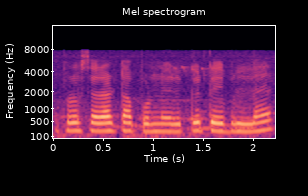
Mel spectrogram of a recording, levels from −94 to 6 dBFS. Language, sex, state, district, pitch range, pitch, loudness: Tamil, female, Tamil Nadu, Kanyakumari, 215-230 Hz, 225 Hz, -15 LUFS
